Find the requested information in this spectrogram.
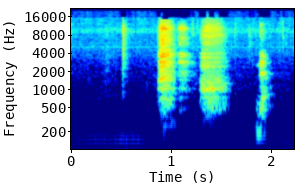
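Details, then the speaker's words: Person with dysautonomia, an autonomic nervous system disorder, imitating the involuntary breath-holding that happens under stress: abrupt, uneven breathy gasps and snatched breaths with short pauses, irregular breathing with breath-holding. "if I get stressed out my breathing gets out of my control it's like a sleep apnea where I don't have control over the rhythm of my breath and so I will hold my breath and that makes this sound like I'm physically doing it myself"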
